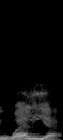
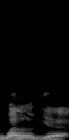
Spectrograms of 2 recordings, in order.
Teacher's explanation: Kadang kita terbaca lamnya disukunkan walya, tapi ini waliya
